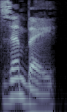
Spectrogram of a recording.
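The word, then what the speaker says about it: djembe: pitches six gem the west african gem pronounced zembe is one of the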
